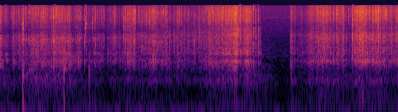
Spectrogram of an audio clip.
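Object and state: Wooden bristle brush.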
